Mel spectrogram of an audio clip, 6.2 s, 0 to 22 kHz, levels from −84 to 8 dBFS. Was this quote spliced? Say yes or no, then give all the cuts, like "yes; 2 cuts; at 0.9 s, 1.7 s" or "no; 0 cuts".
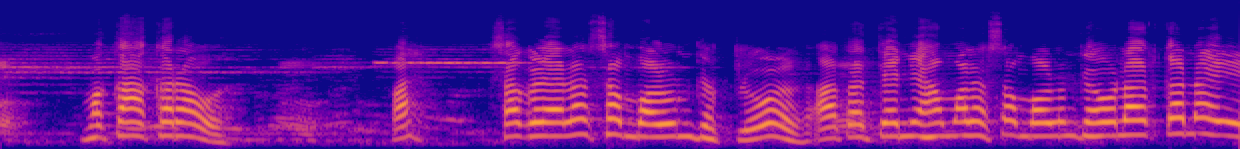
no; 0 cuts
